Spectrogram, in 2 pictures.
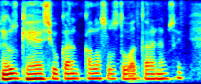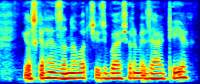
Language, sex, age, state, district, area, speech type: Kashmiri, male, 30-45, Jammu and Kashmir, Shopian, urban, spontaneous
